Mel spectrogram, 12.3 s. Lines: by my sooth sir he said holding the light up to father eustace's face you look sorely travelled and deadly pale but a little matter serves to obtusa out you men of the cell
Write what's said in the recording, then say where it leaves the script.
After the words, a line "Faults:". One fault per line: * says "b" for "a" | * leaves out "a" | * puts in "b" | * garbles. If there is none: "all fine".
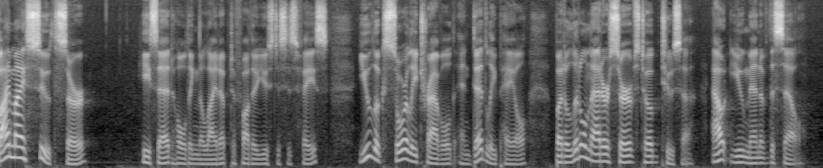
by my sooth sir he said holding the light up to father eustace's face you look sorely travelled and deadly pale but a little matter serves to obtusa out you men of the cell
Faults:
all fine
